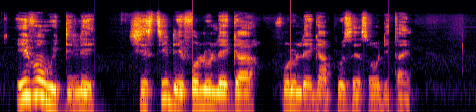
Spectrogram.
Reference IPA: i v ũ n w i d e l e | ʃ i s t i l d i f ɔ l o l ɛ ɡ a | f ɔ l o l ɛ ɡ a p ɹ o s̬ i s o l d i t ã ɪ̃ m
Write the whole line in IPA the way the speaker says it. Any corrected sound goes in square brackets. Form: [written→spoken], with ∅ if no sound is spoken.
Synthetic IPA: i v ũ n w i d [e→i] l e | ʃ i s t i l d [i→e] f ɔ l o l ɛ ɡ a | f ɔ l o l ɛ ɡ a p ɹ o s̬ [i→ɛ] s [o→ɔ] l d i t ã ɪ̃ m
